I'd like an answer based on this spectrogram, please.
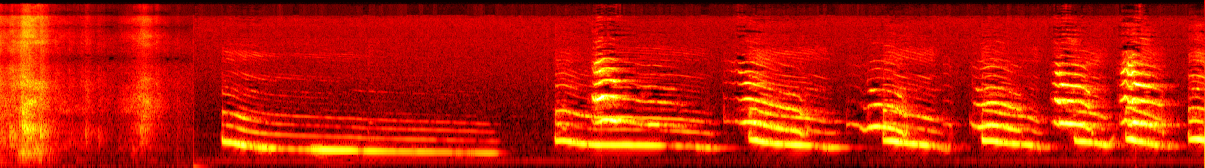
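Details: Beagle in a home setting: a brief noisy burst, then one long howl sliding slowly downward for about three seconds, followed by six shorter baying howls that each rise and fall, with short gaps between them.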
